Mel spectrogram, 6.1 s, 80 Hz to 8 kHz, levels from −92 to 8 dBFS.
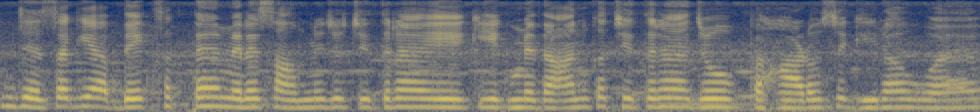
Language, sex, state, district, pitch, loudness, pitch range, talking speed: Hindi, female, Bihar, Katihar, 215 Hz, -14 LUFS, 205-225 Hz, 225 wpm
